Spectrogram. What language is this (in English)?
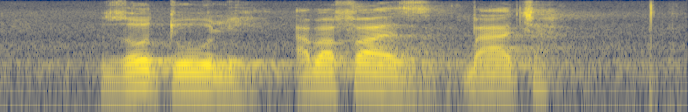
Xhosa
